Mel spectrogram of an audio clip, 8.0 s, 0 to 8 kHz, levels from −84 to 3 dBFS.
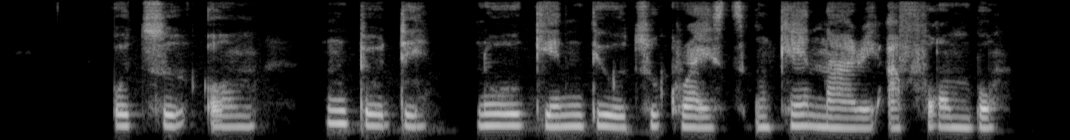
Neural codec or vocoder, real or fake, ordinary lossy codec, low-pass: none; real; none; none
